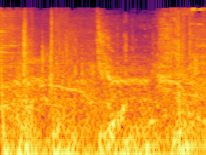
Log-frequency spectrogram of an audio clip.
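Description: A beam of energy blasts with a loud whoosh.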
